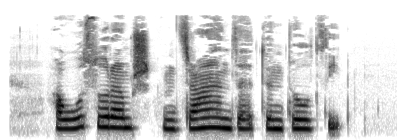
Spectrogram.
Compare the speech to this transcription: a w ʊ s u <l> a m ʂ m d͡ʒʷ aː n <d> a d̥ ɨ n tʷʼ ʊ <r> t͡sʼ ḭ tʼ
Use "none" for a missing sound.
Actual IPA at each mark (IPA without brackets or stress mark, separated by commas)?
ɾ, d͡z, l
